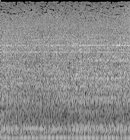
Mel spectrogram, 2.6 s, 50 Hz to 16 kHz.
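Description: A CF Moto NK 400 motorcycle engine idles steadily, a close, even low rumble that holds constant throughout with no talk.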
